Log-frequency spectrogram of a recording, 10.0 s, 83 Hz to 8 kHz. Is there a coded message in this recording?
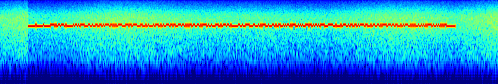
Yes: RTTY (50 baud, 170 Hz shift) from 0.6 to 9.1 s, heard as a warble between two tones, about 2000 Hz centre. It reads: DOPIERO OCKNAL SIE, POCZUWSZY DOTKNIECIE CZYJEJS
